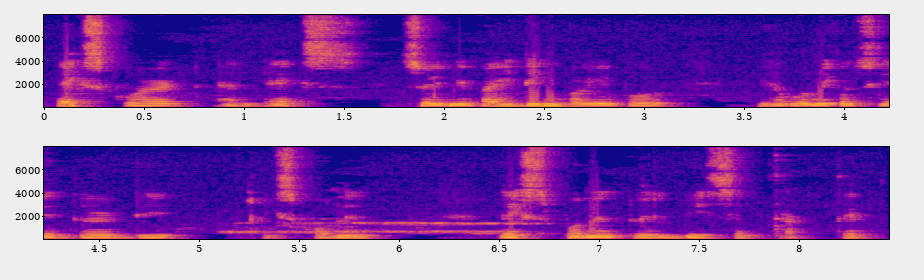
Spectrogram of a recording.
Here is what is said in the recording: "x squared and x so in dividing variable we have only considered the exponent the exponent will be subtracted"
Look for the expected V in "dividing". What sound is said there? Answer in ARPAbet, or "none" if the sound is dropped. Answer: B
